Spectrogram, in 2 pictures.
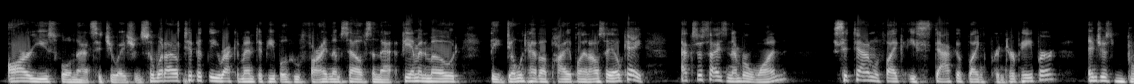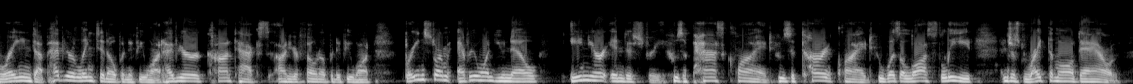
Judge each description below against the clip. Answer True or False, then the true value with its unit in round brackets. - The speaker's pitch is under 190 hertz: True (140 Hz)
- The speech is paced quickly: True (230 wpm)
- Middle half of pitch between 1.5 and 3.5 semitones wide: False (4.3 semitones)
